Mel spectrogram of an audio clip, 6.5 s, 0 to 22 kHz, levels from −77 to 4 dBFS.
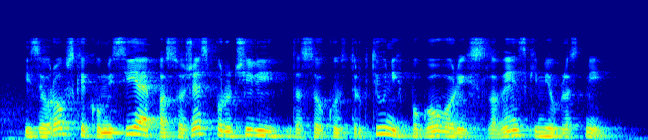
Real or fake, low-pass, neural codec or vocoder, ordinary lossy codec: real; 7.2 kHz; none; none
